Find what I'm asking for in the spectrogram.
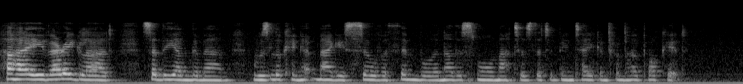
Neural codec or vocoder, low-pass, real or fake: none; 7.2 kHz; real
